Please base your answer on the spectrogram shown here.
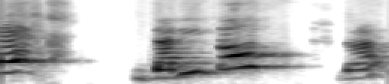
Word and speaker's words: Jarritos: Jarritos? Did I say it properly? I think that's a Y, so Yari, and it's double R, so you gotta roll your tongue a little more. Yarritos.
